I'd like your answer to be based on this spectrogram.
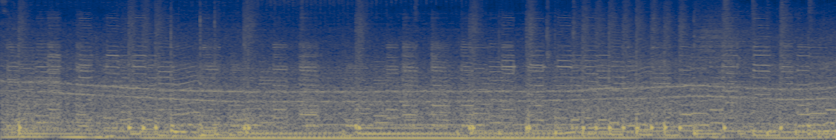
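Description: A big farm tractor's diesel engine runs steadily at close range, a low continuous rumble with a faint rising and falling tone and occasional clanks and knocks over the top.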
